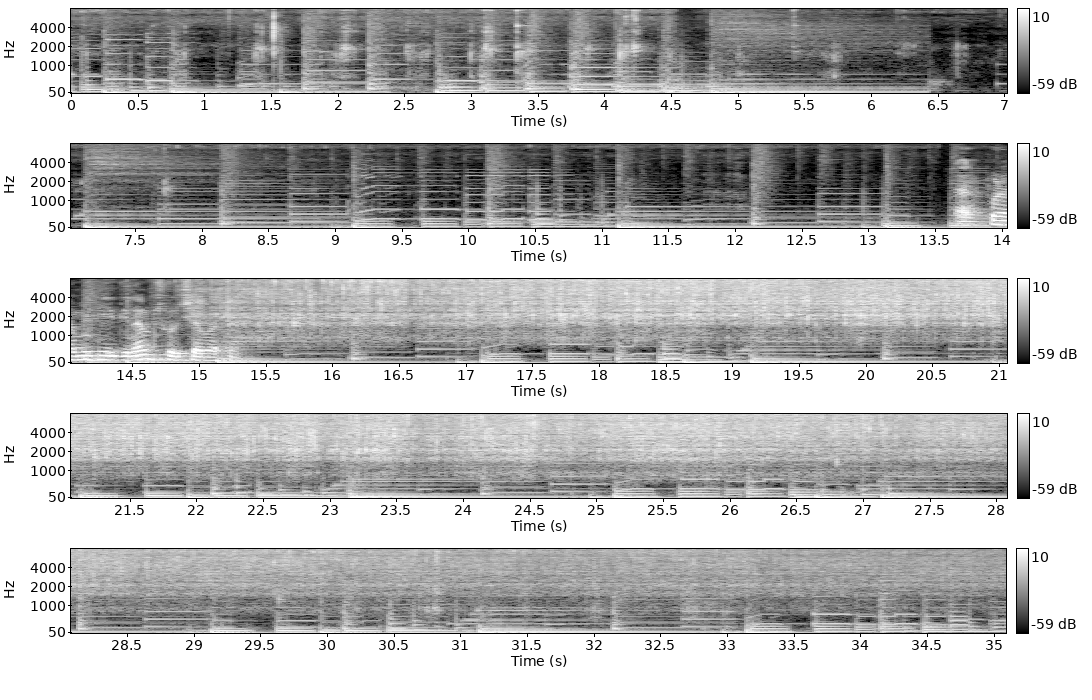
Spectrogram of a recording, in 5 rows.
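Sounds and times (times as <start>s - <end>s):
paste sizzling in hot oil: 0.0s - 5.8s, 14.9s - 35.0s.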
